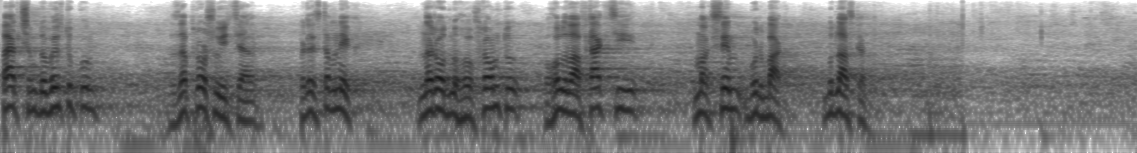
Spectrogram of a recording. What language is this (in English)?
Ukrainian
